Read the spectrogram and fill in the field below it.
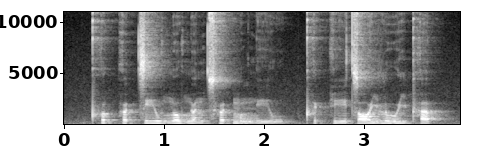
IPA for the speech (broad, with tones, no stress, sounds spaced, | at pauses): pʰ ʊ˧ k̚ h ɵ˨ t̚ t͡s iː˨ w n̪ o˨ w n̪ ɵ˨˧ n t͡sʰ ɵ˨˥ t̚ m ʊ˨˩ ŋ n̪ iː˨˩ w | pʰ ɪ˨ k̚ h iː˨ t͡s ɔː˨˥ j l uː˨˥ j pʰ ɐ˨˥ p̚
